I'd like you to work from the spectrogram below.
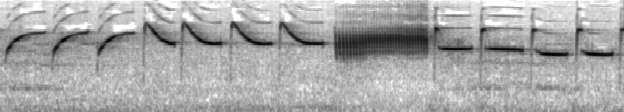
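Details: Canary singing, used as a lure to draw other canaries into song. Repeated rising whistled sweeps turn into falling slurred notes, then a brief buzzy burst, then sharp whistles that drop steeply. Clean, with no background noise.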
